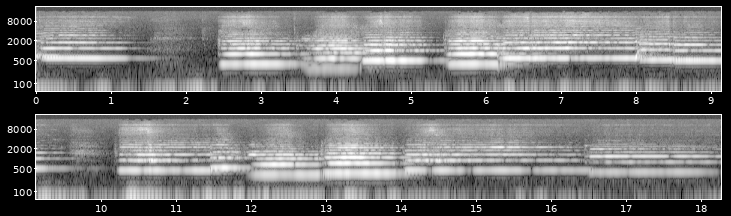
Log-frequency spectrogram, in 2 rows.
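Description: Drouet 8-key wooden flute played solo: a melody of held notes and quick turns, closing near the end on a long held note that fades out.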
